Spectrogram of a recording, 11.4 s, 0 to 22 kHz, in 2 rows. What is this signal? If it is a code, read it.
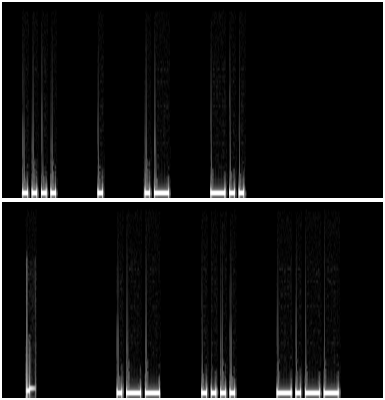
Morse code, heard as a keyed tone, about 17 wpm, spaced as for 10 wpm, 700 Hz. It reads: HEAD WHY
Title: 3x Character Spacing - Top 500 Words - 17wpm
